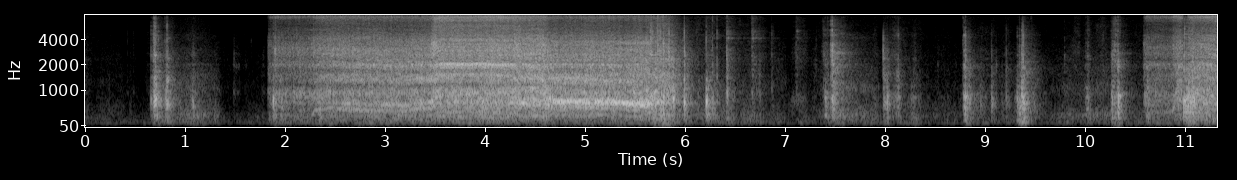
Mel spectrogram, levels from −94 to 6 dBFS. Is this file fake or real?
fake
